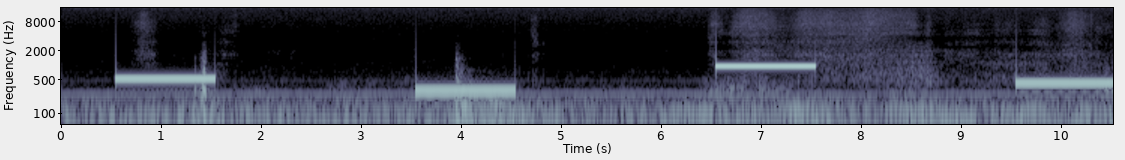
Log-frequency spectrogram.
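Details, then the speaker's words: Simulated ASMR roleplay hearing examination with headphones on, pure-tone test starting in both ears: four one-second pure beeps at different pitches, about three seconds apart, over a low hum. "So, we're going to start with the sound in both ears."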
